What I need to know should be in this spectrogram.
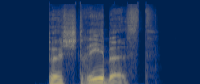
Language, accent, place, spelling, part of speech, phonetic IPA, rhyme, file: German, Germany, Berlin, bestrebest, verb, [bəˈʃtʁeːbəst], -eːbəst, De-bestrebest.ogg
- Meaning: second-person singular subjunctive I of bestreben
